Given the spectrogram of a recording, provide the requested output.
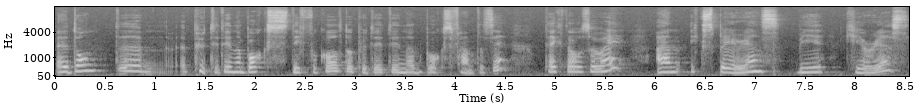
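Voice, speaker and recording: Someone speaks at a fairly slow pace with a Norwegian accent. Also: woman. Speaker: spiritual teacher. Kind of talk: interview. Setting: Oslo. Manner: halting.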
